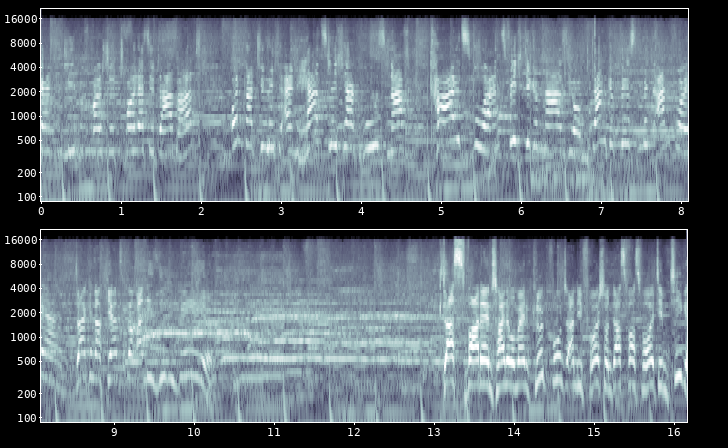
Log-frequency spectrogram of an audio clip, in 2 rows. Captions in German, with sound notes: Liebe Tigerenten, liebe Frösche, toll, dass ihr da wart. Ein herzlicher Gruß nach Karlsruhe. Danke fürs Anfeuern. Danke auch an die 7b. (Jubel) Das war die Entscheidung, Glückwunsch an die Frösche,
